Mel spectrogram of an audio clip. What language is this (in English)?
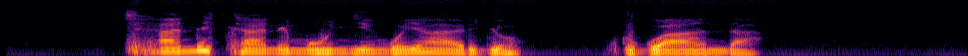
Kinyarwanda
